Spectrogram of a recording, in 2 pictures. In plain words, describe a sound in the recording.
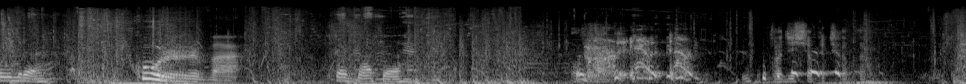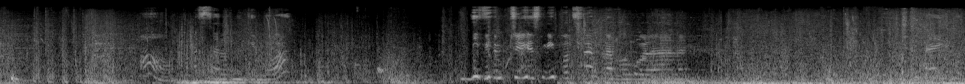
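Gunshots crack from a game.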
